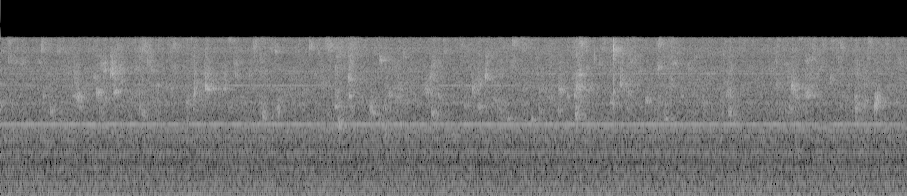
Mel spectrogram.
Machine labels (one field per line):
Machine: pump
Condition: normal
